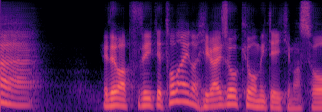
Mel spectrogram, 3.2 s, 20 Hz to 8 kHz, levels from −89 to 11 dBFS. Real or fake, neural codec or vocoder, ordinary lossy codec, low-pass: fake; codec, 16 kHz, about 1 kbps, DyCAST, with the encoder's durations; none; none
